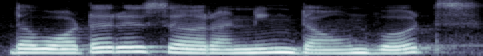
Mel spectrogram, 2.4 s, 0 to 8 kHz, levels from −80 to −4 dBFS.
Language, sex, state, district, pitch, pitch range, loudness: English, female, Telangana, Hyderabad, 200 Hz, 190-220 Hz, -12 LUFS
